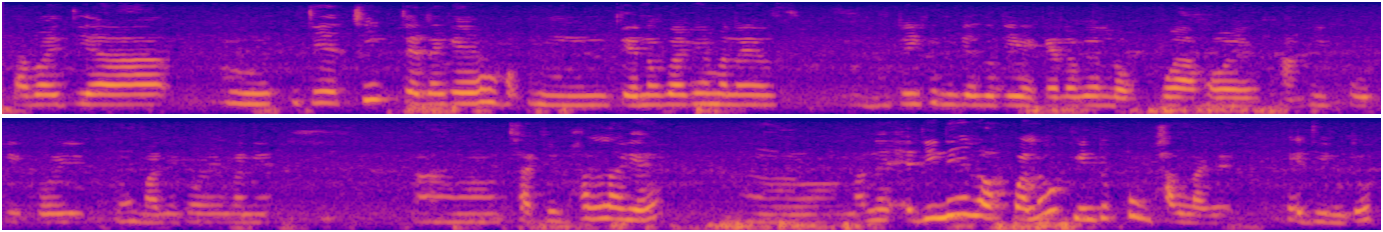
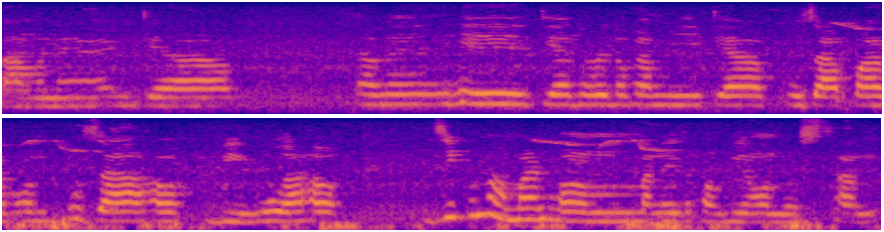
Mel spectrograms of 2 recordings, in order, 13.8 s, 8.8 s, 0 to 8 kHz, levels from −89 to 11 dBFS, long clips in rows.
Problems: background sounds at intervals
